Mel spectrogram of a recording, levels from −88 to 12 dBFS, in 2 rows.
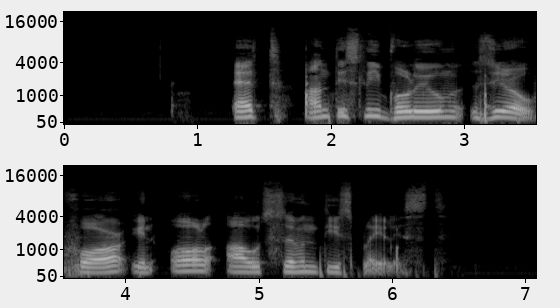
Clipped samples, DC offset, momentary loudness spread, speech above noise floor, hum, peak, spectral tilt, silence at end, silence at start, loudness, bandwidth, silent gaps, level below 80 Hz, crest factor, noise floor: under 0.1%; under 0.1%; 14 LU; 55 dB; none; -10 dBFS; -6.5 dB/octave; 0.85 s; 1.25 s; -28 LUFS; 11 kHz; none; -66 dBFS; 18 dB; -82 dBFS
